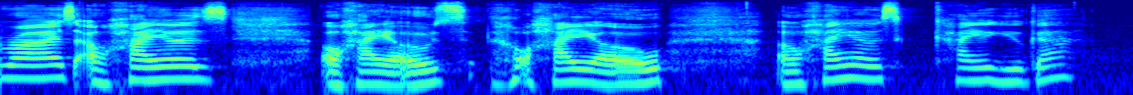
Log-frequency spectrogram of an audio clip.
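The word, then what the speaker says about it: Cuyahoga: Ohio's Ohio's Ohio Ohio's kuga K am I saying it right kuah kayoga kayoga let's all say it together Kay it's a great song by RM actually that's how you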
